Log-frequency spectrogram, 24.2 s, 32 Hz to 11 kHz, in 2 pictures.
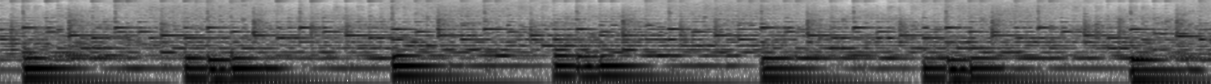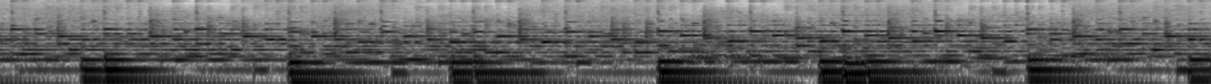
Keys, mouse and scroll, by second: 0.4-3.9 typing, 0.8 click, 4.0 Return, 5.3-7.2 typing, 6.2 click, 9.3 click, 10.9-13.3 ctrl+middle drag, 14.6 Tab, 16.1 s, 17.0 click, 17.4 Tab, 18.0 shift+z, 18.4-21.9 drag, 21.9-24.2 shift+middle drag.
